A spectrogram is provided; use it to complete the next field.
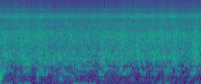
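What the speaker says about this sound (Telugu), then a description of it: "అల్లం పేస్ట్ వేగుతుంది" Ginger paste frying in a pan, a dense, steady sizzle with a constant hiss and no talking.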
